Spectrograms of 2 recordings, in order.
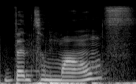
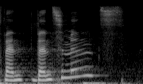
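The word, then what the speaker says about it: Vetements: Because it's a cute collaboration with, I feel like people pronounce it Vintimans or like some type of French way, but it's Vintimans.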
